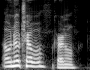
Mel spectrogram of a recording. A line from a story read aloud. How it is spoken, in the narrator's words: said Major Danby, trying nervously to cover up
